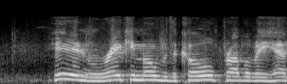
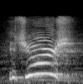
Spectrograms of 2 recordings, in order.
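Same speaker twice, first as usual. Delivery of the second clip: "It's yours" flung out much higher and louder; fervent preacher cry; emphatic proclamation; 3 dB louder than usual. Acted. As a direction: shout it out like good news breaking over the room. Preacher calls out emphatically to congregation.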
